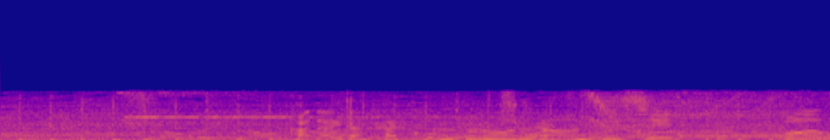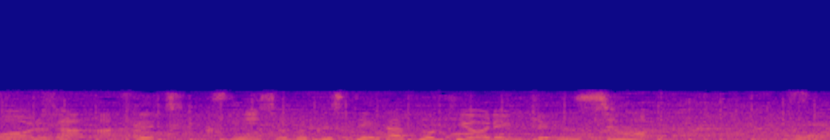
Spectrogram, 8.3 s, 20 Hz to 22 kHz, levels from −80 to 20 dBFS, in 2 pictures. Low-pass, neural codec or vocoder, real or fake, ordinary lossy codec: none; none; real; none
